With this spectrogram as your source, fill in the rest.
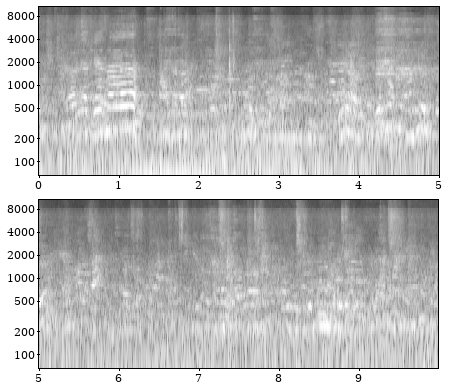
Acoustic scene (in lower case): restaurant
